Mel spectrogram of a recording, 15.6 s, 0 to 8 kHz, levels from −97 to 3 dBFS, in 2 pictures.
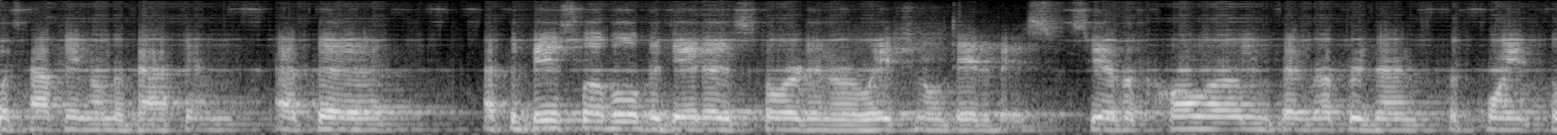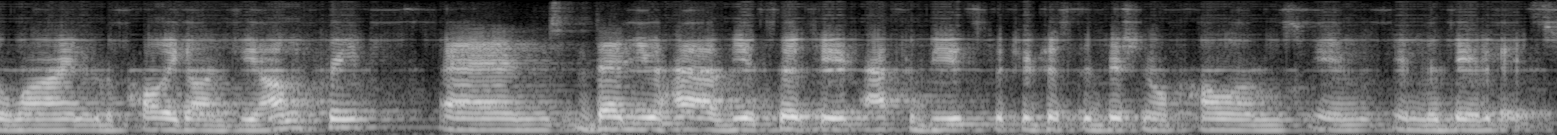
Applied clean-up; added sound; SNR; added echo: neural separator model SepFormer DNS4.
